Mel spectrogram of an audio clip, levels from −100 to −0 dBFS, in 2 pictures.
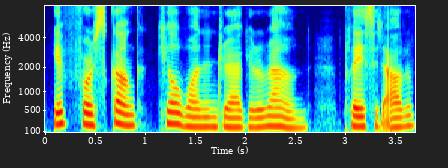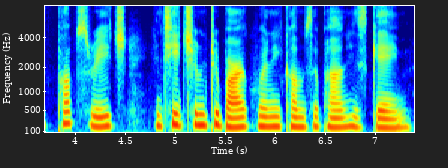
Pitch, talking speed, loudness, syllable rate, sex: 185 Hz, 210 wpm, -20 LUFS, 4.8 syllables/s, female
